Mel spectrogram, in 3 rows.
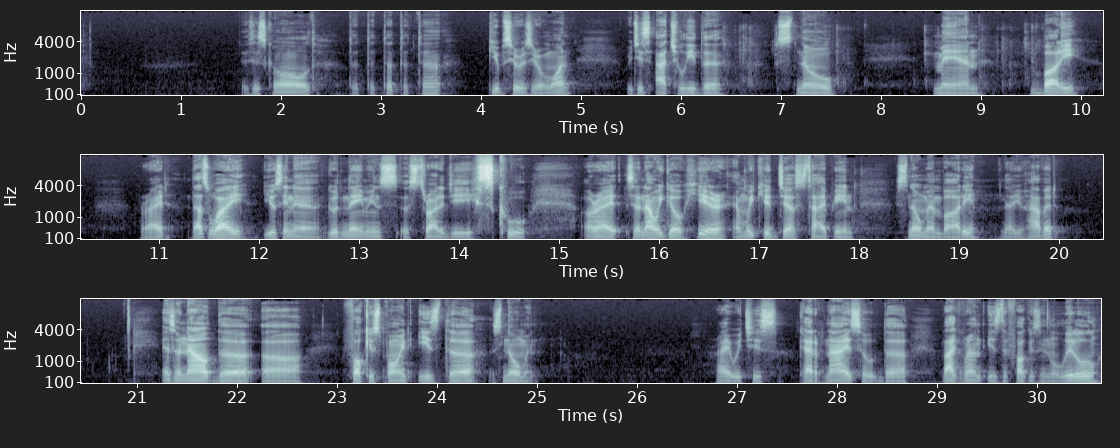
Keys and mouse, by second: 0.3 middle click, 5.5 click, 6.1-7.4 typing, 9.0 b, 9.5 y, 9.7 Return, 15.6 right click, 16.6 click, 16.8 s, 17.9 typing, 19.5 click, 30.4 click.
